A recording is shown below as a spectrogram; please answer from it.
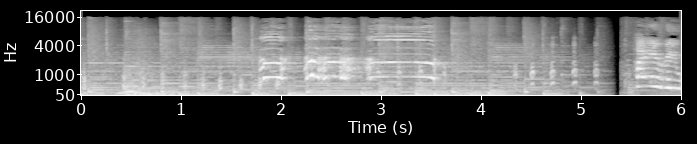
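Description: Chicken clucks and a held rooster-style crow over an upbeat intro jingle, the calls bunched in the middle of the clip.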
